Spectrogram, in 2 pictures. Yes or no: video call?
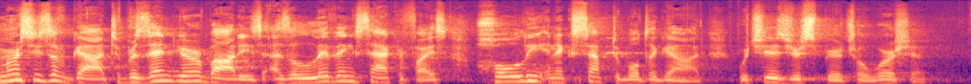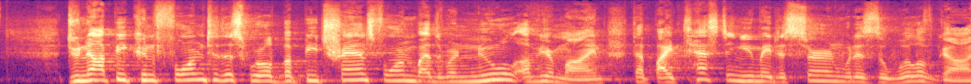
no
